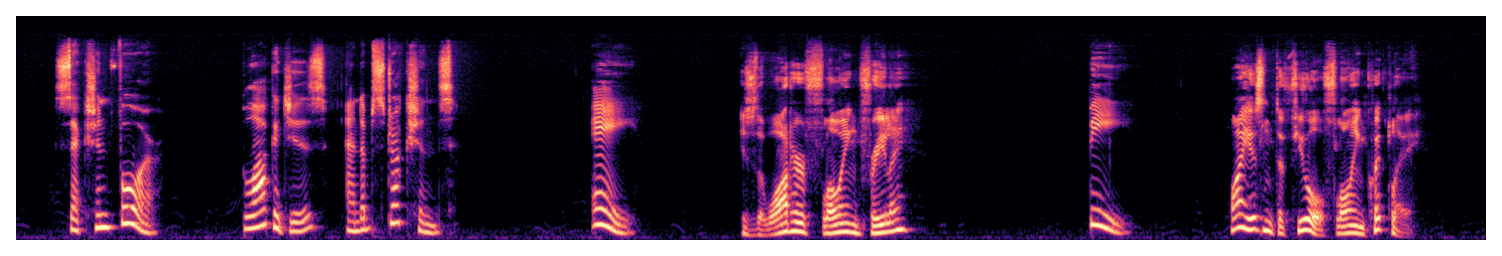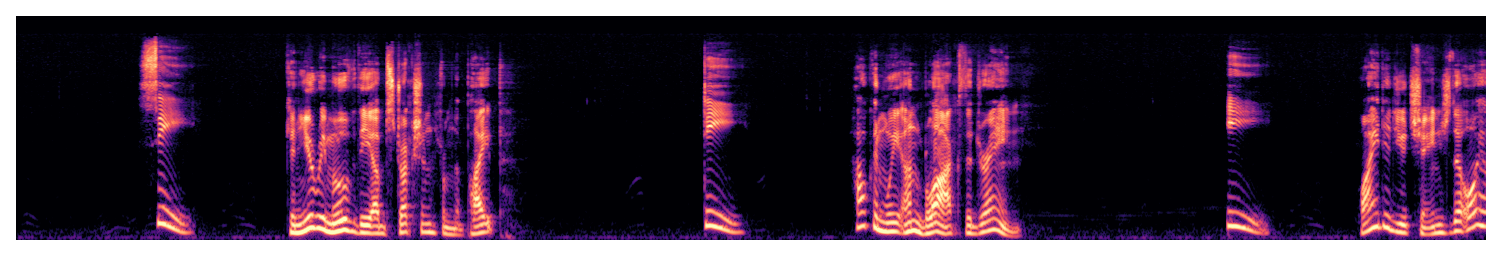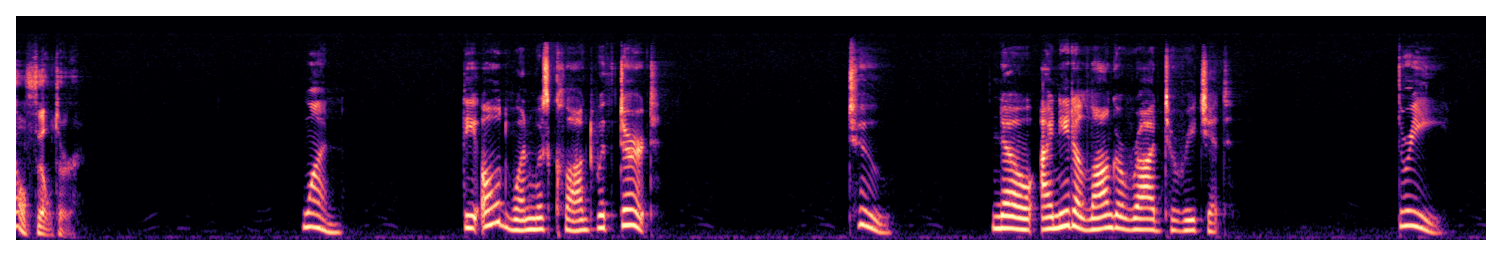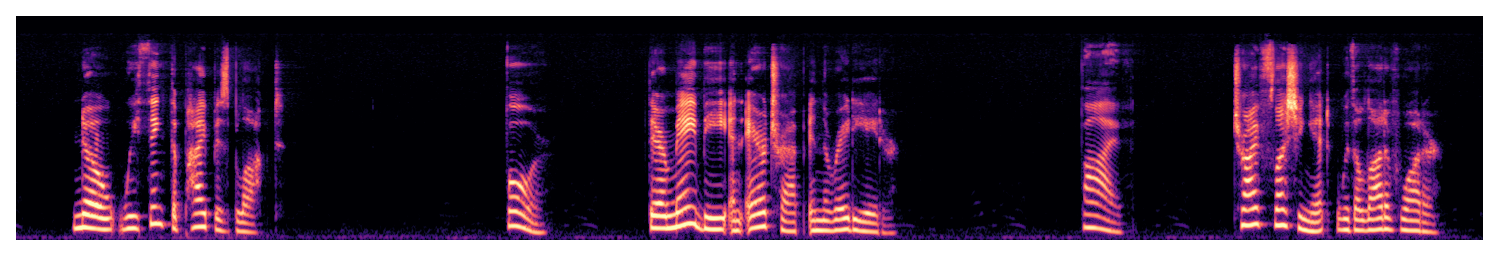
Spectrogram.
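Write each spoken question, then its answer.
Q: The old one was clogged with dirt.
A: E: Why did you change the oil filter?

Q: No, I need a longer rod to reach it.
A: C: Can you remove the obstruction from the pipe?

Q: No, we think the pipe is blocked.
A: A: Is the water flowing freely?

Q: Try flushing it with a lot of water.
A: D: How can we unblock the drain?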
